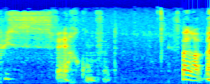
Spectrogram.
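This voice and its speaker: Over noticeable background noise, a woman speaks in an animated tone. Her intonation is lively. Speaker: beauty vlogger. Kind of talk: casual vlog talk to camera. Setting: small bathroom at home. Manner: animated, hesitant with many fillers.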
